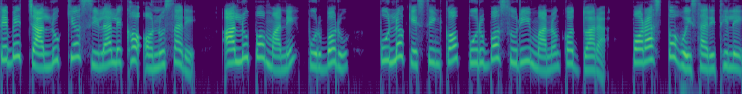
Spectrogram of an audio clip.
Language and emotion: Odia, neutral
